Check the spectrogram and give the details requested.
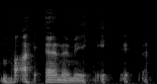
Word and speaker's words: My Inner Me: Mostly the short story I'm writing is titled My Inner Me. It's pronounced my enemy.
